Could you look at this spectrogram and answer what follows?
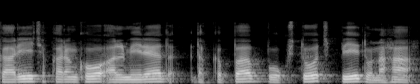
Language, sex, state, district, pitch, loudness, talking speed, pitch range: Garo, male, Meghalaya, West Garo Hills, 120 Hz, -16 LUFS, 115 wpm, 110-130 Hz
